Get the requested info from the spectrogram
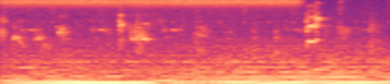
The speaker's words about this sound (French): Daniel Cano, qui était toujours patraque, a alors voulu s'occuper de ces oiseaux exotiques, son dada.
